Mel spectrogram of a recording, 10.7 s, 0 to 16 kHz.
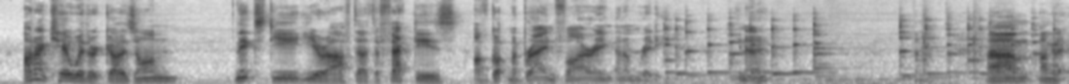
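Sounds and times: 
speech: 0:00.2 - 0:07.8, 0:09.2 - 0:10.6
mobile phone ringtone with electronic melody: 0:06.6 - 0:10.6.

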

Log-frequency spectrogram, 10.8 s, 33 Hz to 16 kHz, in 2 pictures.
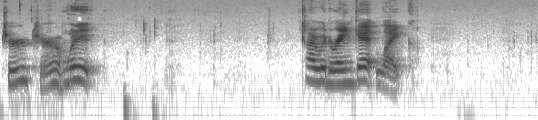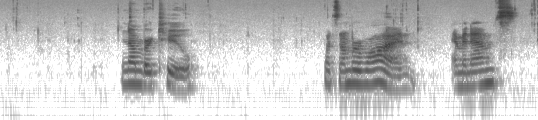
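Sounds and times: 
speech: 0:00.0 - 0:01.1, 0:03.0 - 0:04.2, 0:06.6 - 0:07.4, 0:08.6 - 0:10.6
munching on a crisp chocolate wafer bar: 0:01.0 - 0:03.1, 0:04.1 - 0:06.7, 0:07.3 - 0:08.6.

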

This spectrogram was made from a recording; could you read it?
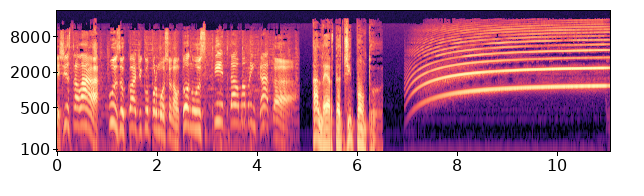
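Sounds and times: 
speech: 0:00.0 - 0:06.6
electronic warning siren: 0:07.0 - 0:11.0.

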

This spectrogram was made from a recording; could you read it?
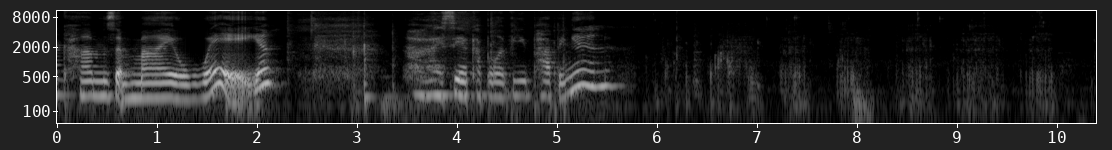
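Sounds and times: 
speech: 0:00.0 - 0:02.7, 0:03.6 - 0:05.7
person sipping and gulping water: 0:05.7 - 0:10.3.

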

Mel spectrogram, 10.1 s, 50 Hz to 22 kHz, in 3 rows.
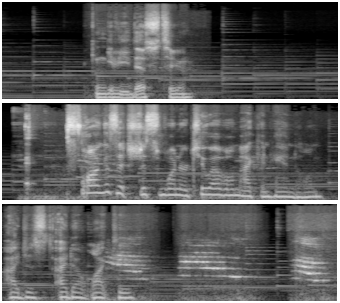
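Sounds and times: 
speech: 0:00.9 - 0:02.0, 0:04.2 - 0:08.2
cat meowing: 0:07.7 - 0:10.0.

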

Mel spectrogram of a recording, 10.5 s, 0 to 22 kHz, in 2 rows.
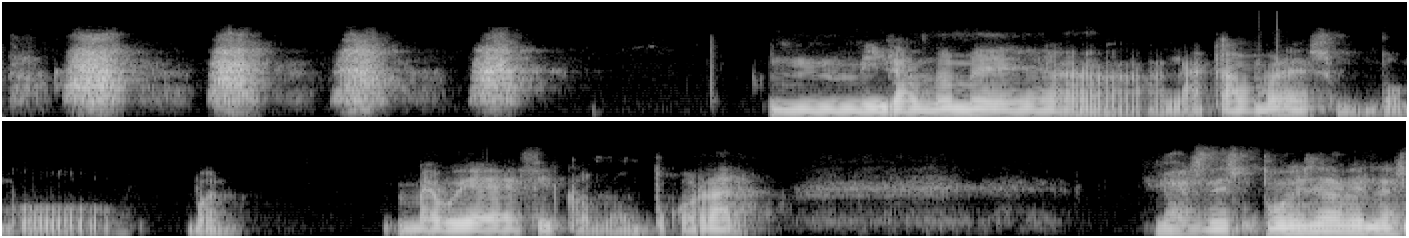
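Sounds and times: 
panting breaths through the mouth: 0:00.0 - 0:02.1
speech: 0:02.9 - 0:06.2, 0:06.8 - 0:08.2, 0:09.6 - 0:10.5.

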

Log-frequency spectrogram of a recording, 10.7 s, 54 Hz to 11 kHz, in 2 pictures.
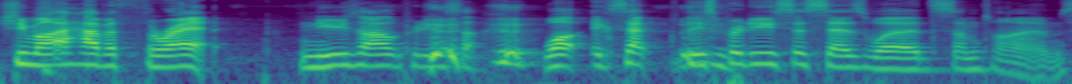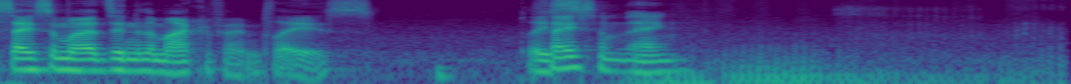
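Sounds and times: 
speech: 0:00.0 - 0:07.3, 0:08.0 - 0:08.9
laughter: 0:02.0 - 0:03.8
cat purring: 0:08.6 - 0:10.6.

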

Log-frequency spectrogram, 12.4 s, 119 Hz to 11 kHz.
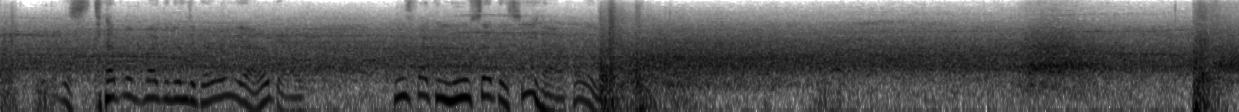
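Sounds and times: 
crowd roar: 0:00.0 - 0:12.3
speech: 0:00.6 - 0:03.3, 0:03.9 - 0:06.7
wrestler slamming down onto a chair: 0:06.0 - 0:06.8, 0:11.9 - 0:12.3.

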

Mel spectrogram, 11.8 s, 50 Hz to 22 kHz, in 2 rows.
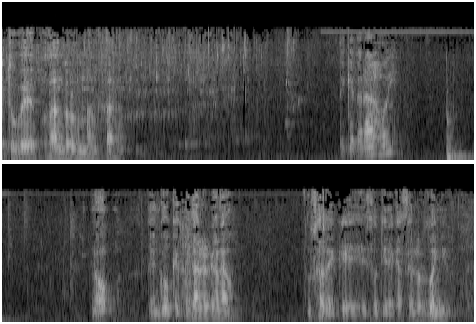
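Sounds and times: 
water poured from a pitcher into a clay jug: 0:00.0 - 0:03.9
speech: 0:00.1 - 0:01.7, 0:04.2 - 0:05.0, 0:07.0 - 0:08.9, 0:09.7 - 0:11.7.

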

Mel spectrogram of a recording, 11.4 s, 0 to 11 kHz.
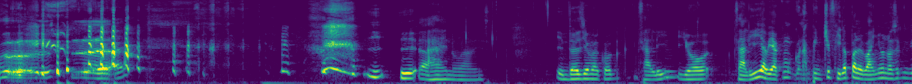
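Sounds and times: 
speech: 0:00.0 - 0:01.3, 0:05.0 - 0:06.2, 0:07.0 - 0:11.4
voice mimicking someone vomiting with guttural heaves and gagging: 0:00.0 - 0:01.6
short breathy laughs: 0:00.1 - 0:04.7.

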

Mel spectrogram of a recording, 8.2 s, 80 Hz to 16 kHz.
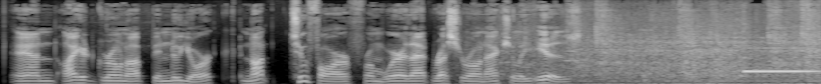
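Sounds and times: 
speech: 0:00.1 - 0:06.1
elevated train in the Bronx New York rumbling past: 0:05.0 - 0:08.2
elevated train sustained tonal whine or squeal: 0:07.4 - 0:08.2.

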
